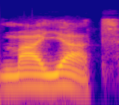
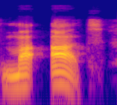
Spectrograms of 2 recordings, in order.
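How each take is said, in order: First: A Y sound joins the two a vowels. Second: A glottal catch separates the two a vowels. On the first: The speaker calls it wrong. "do not pronounce it mayat. There is no Y" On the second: The speaker calls it right. "we have those two ah sounds. That's why I usually pronounce it ma'at"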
